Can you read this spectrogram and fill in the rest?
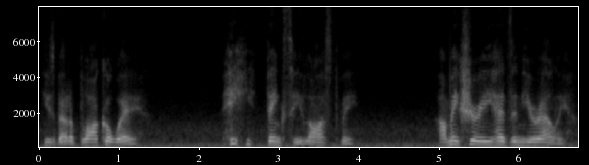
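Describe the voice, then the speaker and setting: A woman voicing a cocky, teasing fox-costumed vigilante in an animated series, with sarcastic quips. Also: highs cut off, lightly acted. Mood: confident. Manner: sarcastic, unhurried quipping. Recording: clear low rumbling background noise.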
